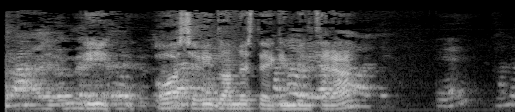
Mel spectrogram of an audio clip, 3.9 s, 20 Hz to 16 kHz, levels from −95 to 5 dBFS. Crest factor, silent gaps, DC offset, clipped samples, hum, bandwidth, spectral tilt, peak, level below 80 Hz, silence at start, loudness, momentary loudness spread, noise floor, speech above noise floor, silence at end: 20 dB; none; under 0.1%; under 0.1%; none; 11.5 kHz; -4 dB/octave; 0 dBFS; -58 dBFS; 0.05 s; -18 LUFS; 7 LU; -45 dBFS; 26 dB; 0 s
